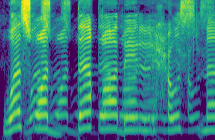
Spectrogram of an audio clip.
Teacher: وَصَدَّقَ بِالْحُسْنَى، صاد اور دال صدقہ میں حرف مستعلیہ ہیں، پر پڑھے جائیں گے۔ دال حرف قلقلہ مشدد ہے، تو یہاں پر قلقلہ خوب جماؤ کے ساتھ کریں گے۔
